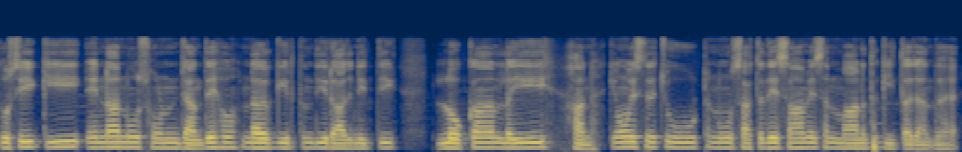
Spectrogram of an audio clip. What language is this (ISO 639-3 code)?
pan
